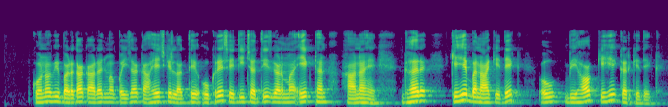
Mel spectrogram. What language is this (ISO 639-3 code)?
hne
